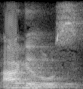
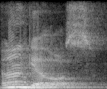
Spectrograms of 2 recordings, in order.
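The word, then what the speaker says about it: ἄγγελος: Então, na palavra angelos, você não lerá agelos, e sim angelos, porque o gama vem antes de outro gama, assim nós o chamamos gama nasal.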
